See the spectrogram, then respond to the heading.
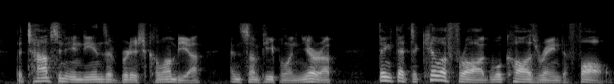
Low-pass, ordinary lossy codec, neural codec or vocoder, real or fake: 7.2 kHz; Opus, 24 kbps; none; real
